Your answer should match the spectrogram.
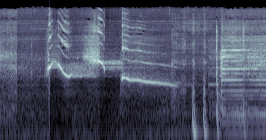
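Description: A person whistles a short phrase in whistled speech, the pitch gliding up and down in speech-like contours, loud and close, followed by a few quick clipped notes and no talking.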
